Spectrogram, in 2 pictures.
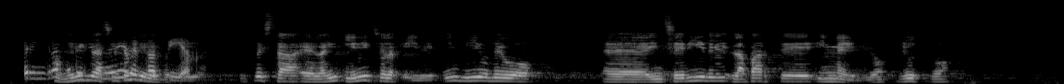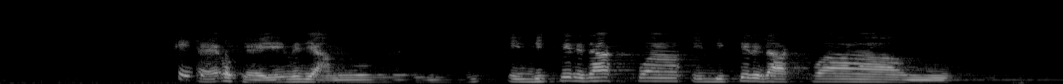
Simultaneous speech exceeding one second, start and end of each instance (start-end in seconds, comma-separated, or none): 0.5-1.9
